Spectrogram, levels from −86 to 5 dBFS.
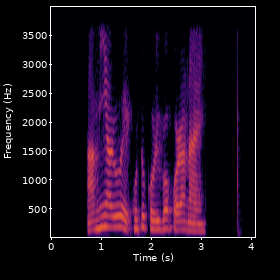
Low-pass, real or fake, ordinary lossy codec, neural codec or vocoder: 3.6 kHz; fake; AAC, 24 kbps; autoencoder, 48 kHz, 32 numbers a frame, DAC-VAE, trained on Japanese speech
